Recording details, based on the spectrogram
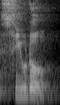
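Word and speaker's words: pseudo: स्यूडो। देखिए P silent होता है, स्यूडो।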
